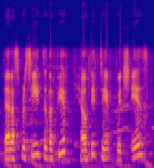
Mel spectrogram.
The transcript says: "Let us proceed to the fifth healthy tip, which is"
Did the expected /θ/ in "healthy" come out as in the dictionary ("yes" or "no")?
yes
